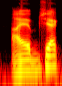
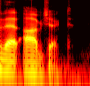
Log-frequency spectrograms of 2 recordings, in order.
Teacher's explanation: Notice that quick glide over the OB in the verb versus that sharp hit on OB in the noun.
